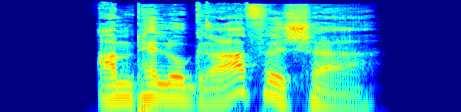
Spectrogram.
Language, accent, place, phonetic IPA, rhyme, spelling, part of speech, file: German, Germany, Berlin, [ampeloˈɡʁaːfɪʃɐ], -aːfɪʃɐ, ampelografischer, adjective, De-ampelografischer.ogg
- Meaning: inflection of ampelografisch: 1. strong/mixed nominative masculine singular 2. strong genitive/dative feminine singular 3. strong genitive plural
